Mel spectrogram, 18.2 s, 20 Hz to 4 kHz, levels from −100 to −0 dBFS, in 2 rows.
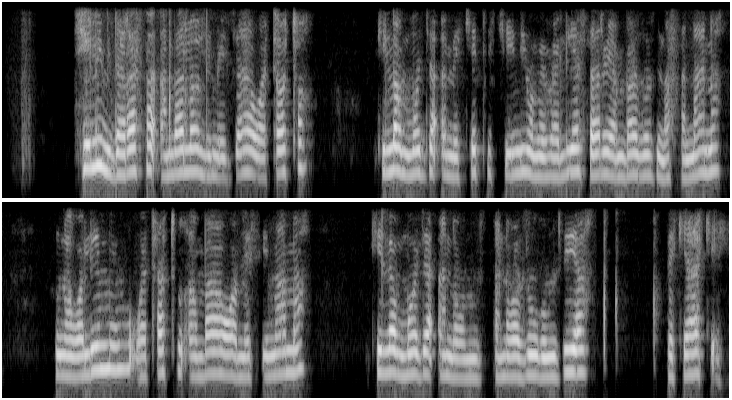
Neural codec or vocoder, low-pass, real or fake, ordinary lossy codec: vocoder, 44.1 kHz, 128 mel bands, Pupu-Vocoder; 3.6 kHz; fake; AAC, 32 kbps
